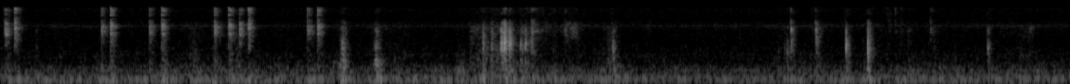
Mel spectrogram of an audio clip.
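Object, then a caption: Plastic mechanical keyboard. Fingertips of a whole hand type quickly on a backlit mechanical keyboard with black plastic keycaps. Irregular bursts of short, sharp, bright clicks sit over a faint steady low hum, with a louder cluster of strikes about halfway through.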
